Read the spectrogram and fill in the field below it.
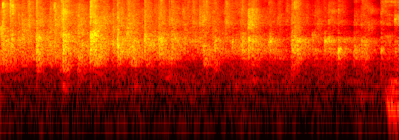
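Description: Sustained applause from an audience for Glenn Rufrano, a real estate CEO being introduced as a guest: a dense, steady wash of many hands clapping at once for about four seconds, with no voices over it.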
